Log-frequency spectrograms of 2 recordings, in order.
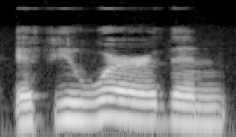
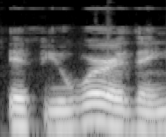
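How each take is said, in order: First: It is said in the speaker's normal voice. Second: It is said in an imitation of another voice. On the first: The speaker's own message is being read. The speaker calls it wrong. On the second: The other person's message is being read. The speaker calls it right.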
